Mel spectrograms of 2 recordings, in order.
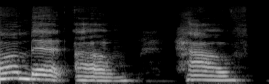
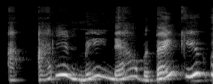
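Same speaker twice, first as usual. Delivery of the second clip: higher-pitched, rising polite protest; retold awkward thanks; 6 semitones higher than usual. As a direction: imitate a sheepish thank-you, voice climbing.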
